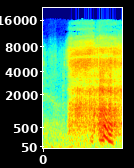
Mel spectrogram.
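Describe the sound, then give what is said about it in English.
A single sneeze: after a brief quiet moment, a loud breathy burst of air bursts out, ending in a short voiced, falling sound. No one talks. “Oh, let me possibly sneeze. I'm not sure yet. This is better than coughing.”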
